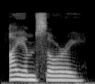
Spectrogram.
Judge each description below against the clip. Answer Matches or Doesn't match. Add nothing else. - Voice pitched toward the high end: Matches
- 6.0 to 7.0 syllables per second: Doesn't match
